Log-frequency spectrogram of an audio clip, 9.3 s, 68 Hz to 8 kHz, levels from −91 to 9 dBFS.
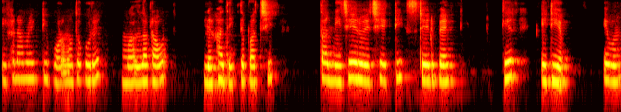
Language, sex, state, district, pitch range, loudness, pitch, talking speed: Bengali, female, West Bengal, Malda, 245-280 Hz, -20 LUFS, 255 Hz, 140 wpm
